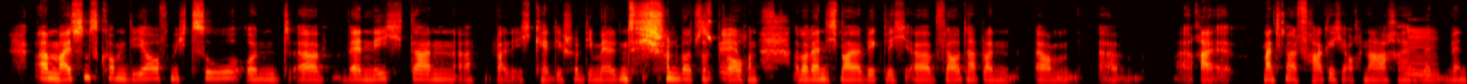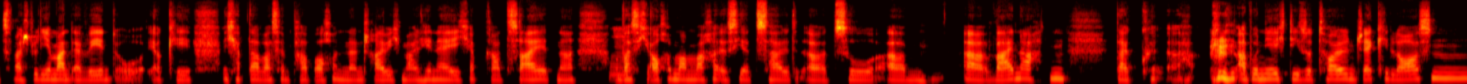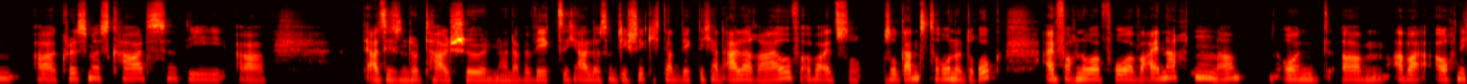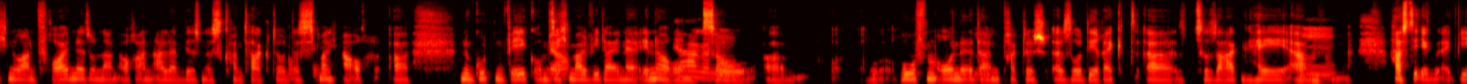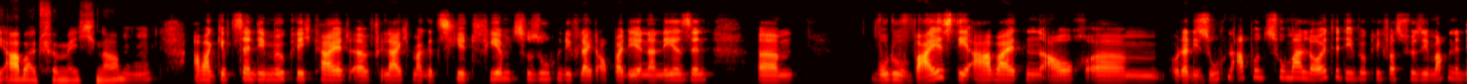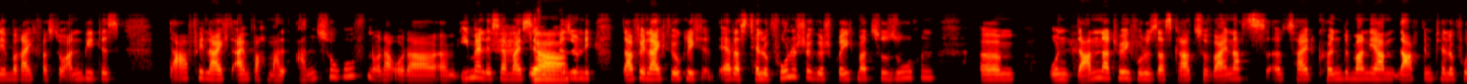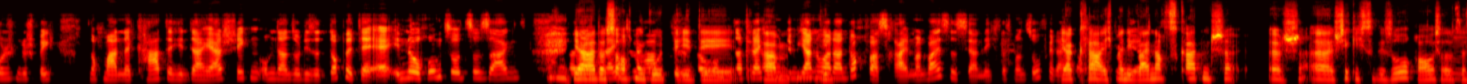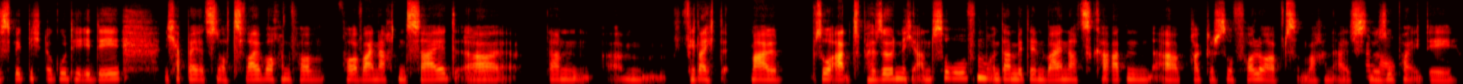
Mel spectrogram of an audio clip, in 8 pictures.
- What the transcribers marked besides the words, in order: laughing while speaking: "schon"; throat clearing; in English: "Christmas Cards"; laughing while speaking: "Erinnerung"
- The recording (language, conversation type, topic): German, advice, Warum fühlt sich Netzwerken für mich unangenehm und oberflächlich an?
